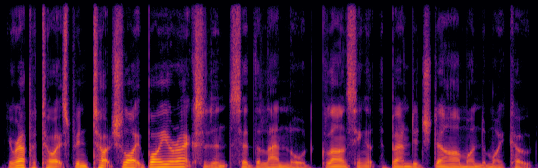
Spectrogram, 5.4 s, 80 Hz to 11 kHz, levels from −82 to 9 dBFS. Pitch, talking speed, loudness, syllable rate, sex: 105 Hz, 210 wpm, -18 LUFS, 5.8 syllables/s, male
